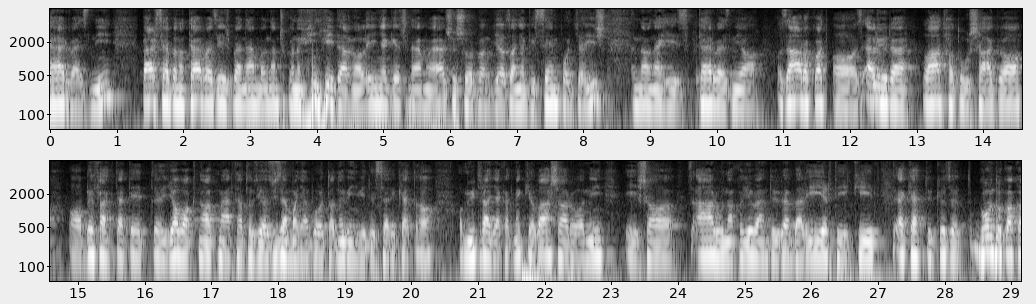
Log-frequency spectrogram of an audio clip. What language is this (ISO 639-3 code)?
hun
